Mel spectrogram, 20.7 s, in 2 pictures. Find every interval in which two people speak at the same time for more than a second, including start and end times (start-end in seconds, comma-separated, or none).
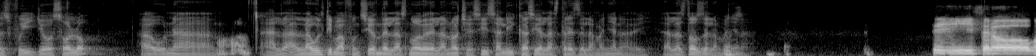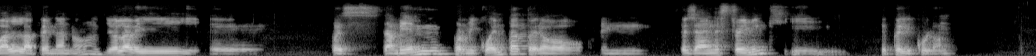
none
